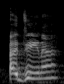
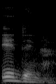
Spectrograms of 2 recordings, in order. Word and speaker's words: Idina: Idina. Adina? Idina. Oh, I said it wrong. It's Idina Menzel.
